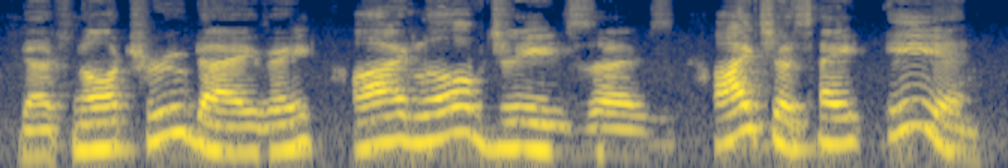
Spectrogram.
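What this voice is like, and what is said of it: Goofy talking dog voice. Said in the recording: “trying to do a retarded dog voice”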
